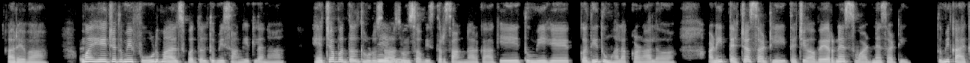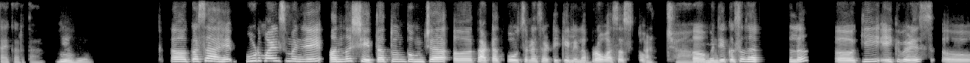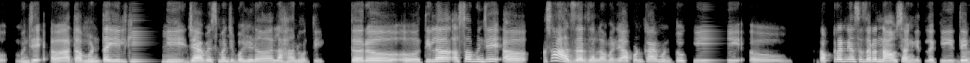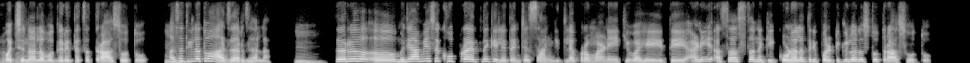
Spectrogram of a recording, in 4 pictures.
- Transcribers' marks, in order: static; distorted speech; in English: "अवेअरनेस"; mechanical hum
- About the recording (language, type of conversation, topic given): Marathi, podcast, स्थानिक आणि मौसमी अन्नामुळे पर्यावरणाला कोणते फायदे होतात?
